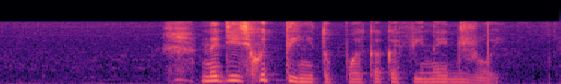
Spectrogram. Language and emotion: Russian, angry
